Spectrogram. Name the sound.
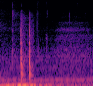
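typing a birth date on a computer keyboard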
